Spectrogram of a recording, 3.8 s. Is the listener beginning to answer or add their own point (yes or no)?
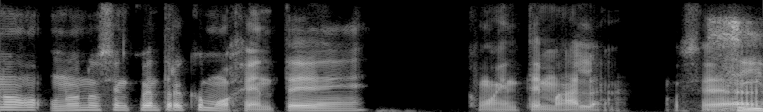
yes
